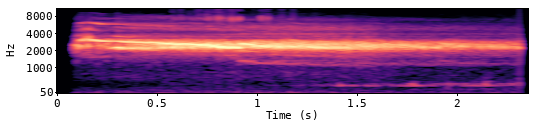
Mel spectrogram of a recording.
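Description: Studio-logo intro sound: a loud, high cry that starts suddenly, falls slowly in pitch and fades, with a lower steady tone joining after about a second.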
